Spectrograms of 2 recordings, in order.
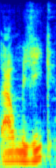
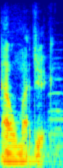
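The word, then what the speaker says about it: Al Maajik: magic as someone told me the the chronic pronunciation of al mighty as i was calling it is actually l magic like as in magic stuff so there you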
